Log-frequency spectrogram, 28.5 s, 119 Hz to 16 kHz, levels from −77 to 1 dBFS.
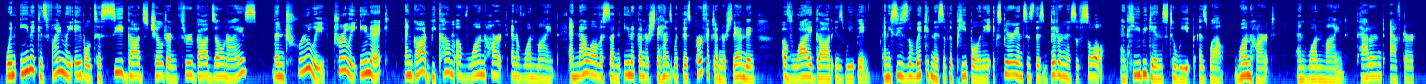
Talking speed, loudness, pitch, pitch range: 155 wpm, -21 LUFS, 185 Hz, 170-205 Hz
